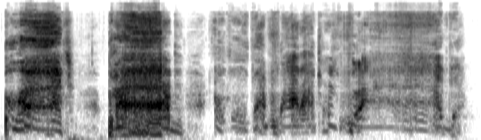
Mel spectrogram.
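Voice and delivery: high, strangled cries that start loud; bloodthirsty heart. Acted. A living heart demands to be fed, bloodthirsty shrieking. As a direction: cry out like a ravenous creature. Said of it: "the heart".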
